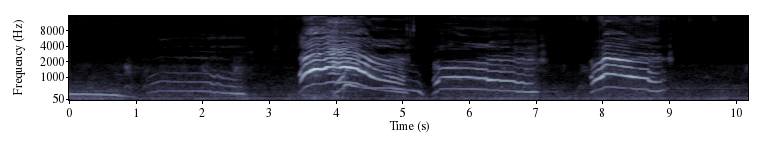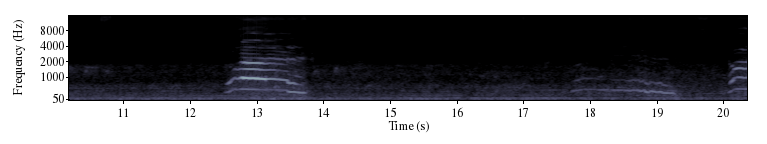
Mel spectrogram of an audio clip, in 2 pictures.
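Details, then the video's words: Two male cats squaring off, exchanging rising and falling yowls with a shrill loud outburst early on, then quieter spaced wails with long gaps over a low hum. "Battle of Two Cute Male Cats .(Cat Voice)."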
